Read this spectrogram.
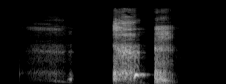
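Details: Cough from a person who says they have fallen ill and apologizes for coughing during game commentary: a short breathy throat noise, then two loud, harsh coughs close together.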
